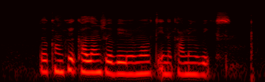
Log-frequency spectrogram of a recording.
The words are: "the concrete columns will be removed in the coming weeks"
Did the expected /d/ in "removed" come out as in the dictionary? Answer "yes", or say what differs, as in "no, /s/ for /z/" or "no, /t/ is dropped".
yes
